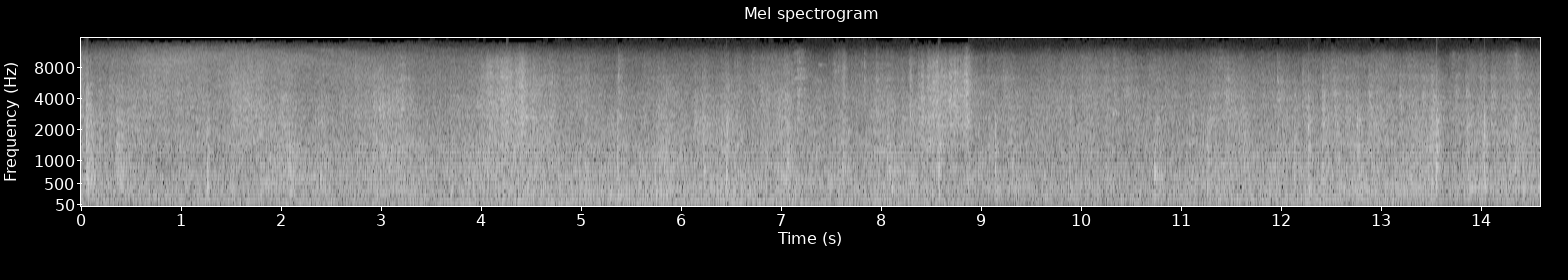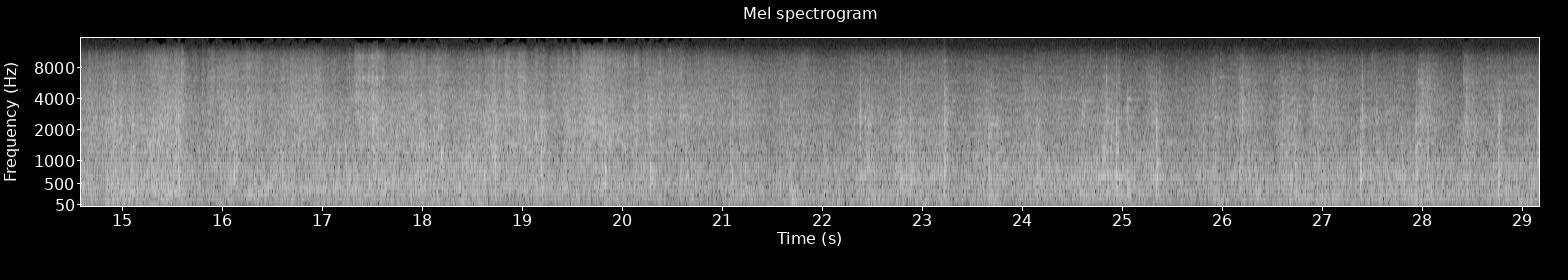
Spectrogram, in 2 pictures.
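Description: Freight cars of a Conrail train rolling past close by: boxcars, a covered hopper and flatcars, their wheels running on the rails with a steady rolling noise and frequent clacks.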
